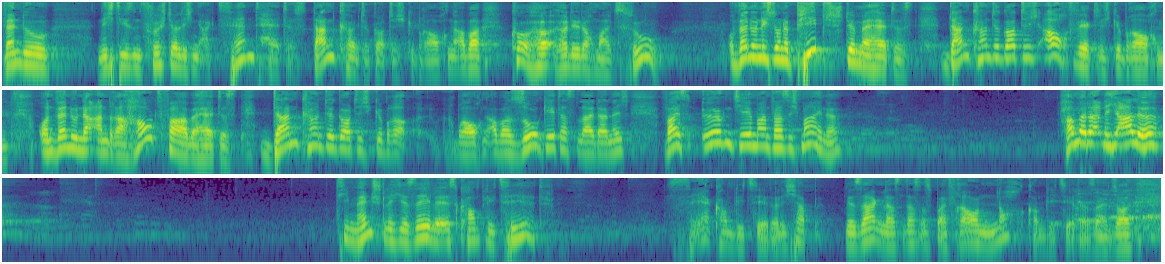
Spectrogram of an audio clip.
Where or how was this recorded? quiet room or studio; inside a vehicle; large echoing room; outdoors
large echoing room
